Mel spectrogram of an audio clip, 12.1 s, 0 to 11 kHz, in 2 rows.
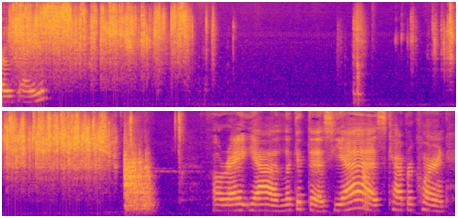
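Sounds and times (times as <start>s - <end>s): dice rattling in cloth pouch: 0.0s - 2.9s, 5.2s - 7.7s
dice clicks: 0.1s - 2.9s, 5.2s - 7.7s.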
